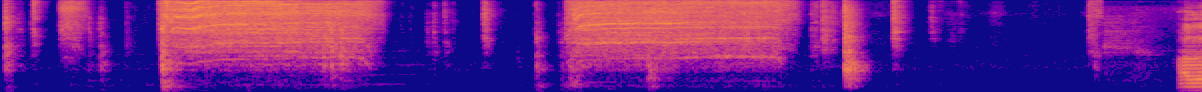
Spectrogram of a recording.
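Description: Two bursts of a power screwdriver backing screws out of a Hotpoint Ariston gas cooktop, each about a second long, close and loud, separated by small clicks and handling noises.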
